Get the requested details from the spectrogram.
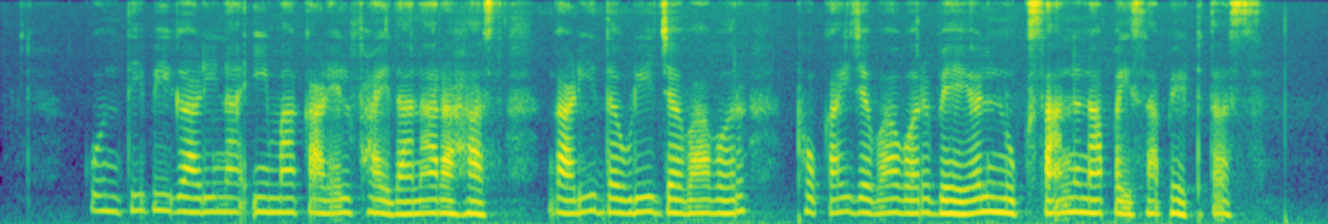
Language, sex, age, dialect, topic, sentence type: Marathi, female, 41-45, Northern Konkan, banking, statement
